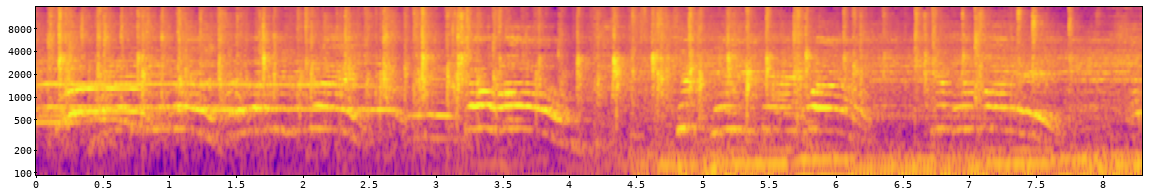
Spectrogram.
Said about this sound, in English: And big round of applause for the Comedy Tribe for putting us on tonight.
